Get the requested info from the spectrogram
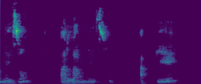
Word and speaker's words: pied: Pied. Pied. – Pied. Pied. The D on the end, we don't pronounce it, no? Pied.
